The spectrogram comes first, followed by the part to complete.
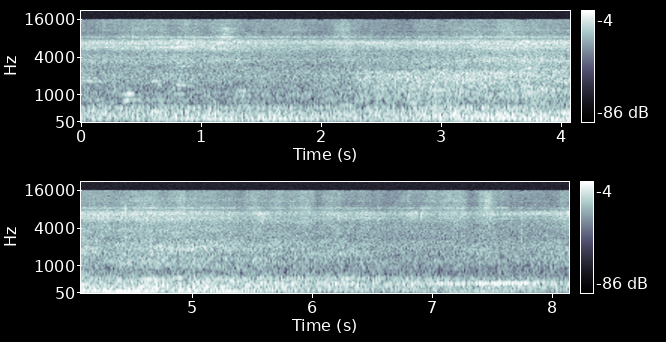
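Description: A motor vehicle passing close by: a low engine rumble that swells to its loudest about halfway through, then fades.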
